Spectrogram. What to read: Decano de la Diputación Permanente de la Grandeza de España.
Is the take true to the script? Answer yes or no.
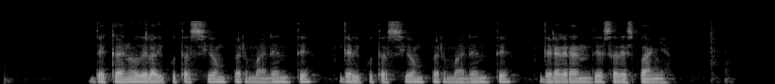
no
